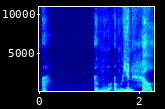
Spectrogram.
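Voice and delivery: trembling, tearful, stammering voice on edge of tears. Voicing a scared character with tears in her eyes: quivering, tearful voice. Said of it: "with a quivering voice".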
